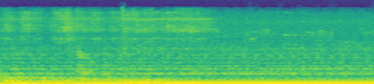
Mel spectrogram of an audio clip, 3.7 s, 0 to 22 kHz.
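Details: VW Golf 1.6 diesel at low revs on test drive; steady diesel clatter, earlier belt squeal gone, possibly from a not fully charged battery loading the alternator; engine runs evenly, belt quiet.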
